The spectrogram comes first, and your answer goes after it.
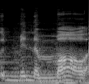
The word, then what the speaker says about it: Minamul: review, I was actually contacted by this company called Minamul, as in minimal effort. Like, it's spelled differently.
